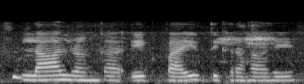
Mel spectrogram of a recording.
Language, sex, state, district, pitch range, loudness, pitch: Hindi, female, Madhya Pradesh, Bhopal, 185-200 Hz, -16 LUFS, 190 Hz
